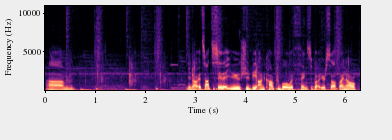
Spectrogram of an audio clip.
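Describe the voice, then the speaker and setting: A man rambling casually and reflectively in a halting monologue as he walks outdoors, thinking aloud. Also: mid-range voice, soft background music. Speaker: philosophy tutor vlogger. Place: outdoors, walking.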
